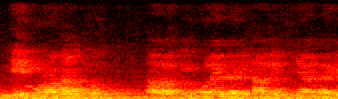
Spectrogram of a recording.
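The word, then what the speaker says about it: امرأة: Ini apa bacanya? Imrotun. Imro'atun.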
